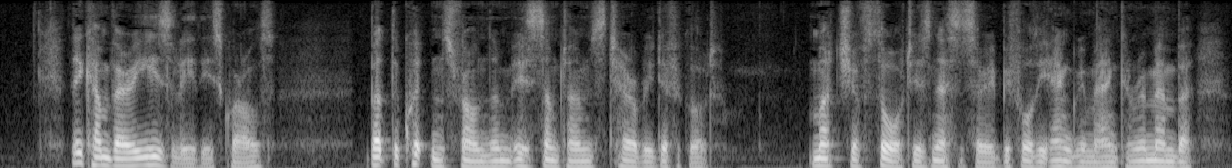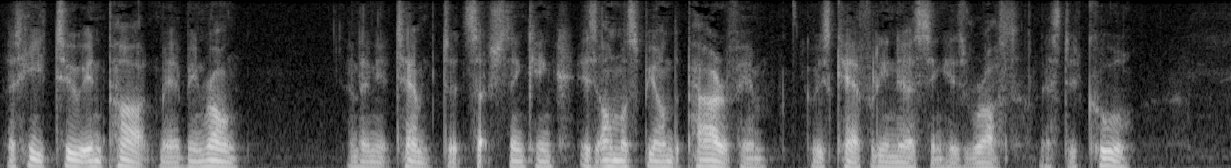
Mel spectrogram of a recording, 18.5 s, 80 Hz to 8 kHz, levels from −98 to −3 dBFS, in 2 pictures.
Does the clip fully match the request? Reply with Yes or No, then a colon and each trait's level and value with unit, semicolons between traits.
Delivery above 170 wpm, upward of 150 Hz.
No: average, 185 wpm; low, 100 Hz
